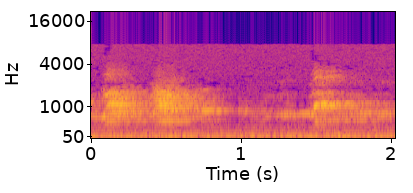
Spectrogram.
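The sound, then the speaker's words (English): Dogs bark from the back seat of a car, giving three short, sharp yaps with a longer pause before the last. The barks are moderately loud, with no voices. “Where'd all them dogs getting in my car? What's all them dogs doing in my car?”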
